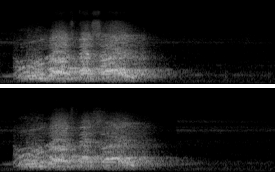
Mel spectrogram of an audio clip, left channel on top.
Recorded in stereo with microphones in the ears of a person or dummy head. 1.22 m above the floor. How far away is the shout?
About 0.7 m.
